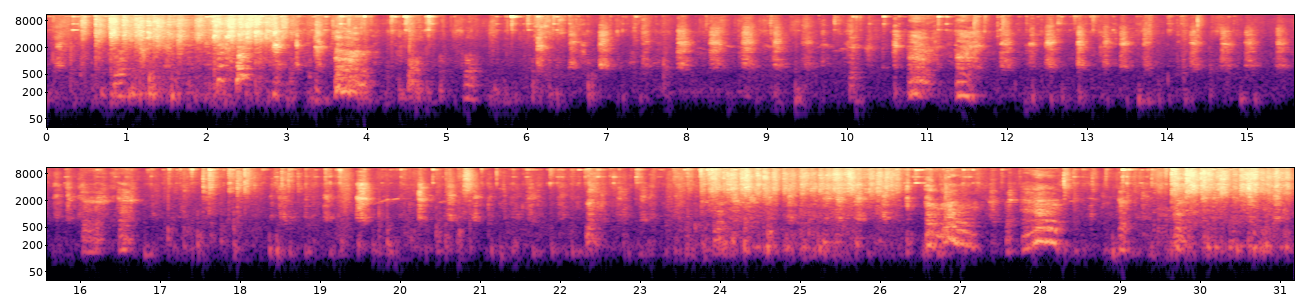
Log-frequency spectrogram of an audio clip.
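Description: Two small dogs, a Yorkshire Terrier and a King Charles Spaniel, play fighting: short growls and barks in quick succession, with stretches of rougher rustling noise near the start and in the last few seconds.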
